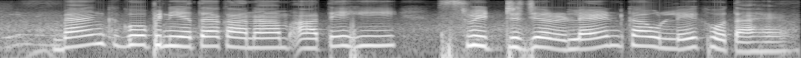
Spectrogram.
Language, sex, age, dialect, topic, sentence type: Hindi, female, 25-30, Awadhi Bundeli, banking, statement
